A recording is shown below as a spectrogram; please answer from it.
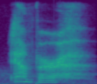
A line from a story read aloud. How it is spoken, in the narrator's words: Emerald muttered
